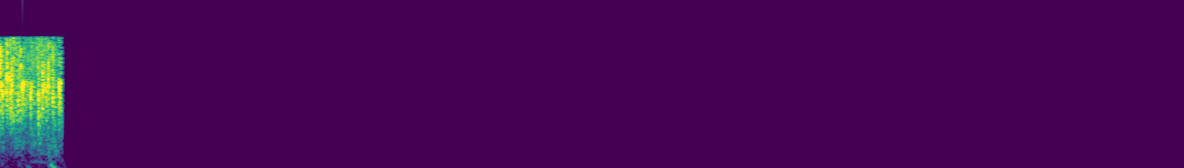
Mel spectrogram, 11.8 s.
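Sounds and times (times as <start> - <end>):
audience applause: 0.0 - 0.7.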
